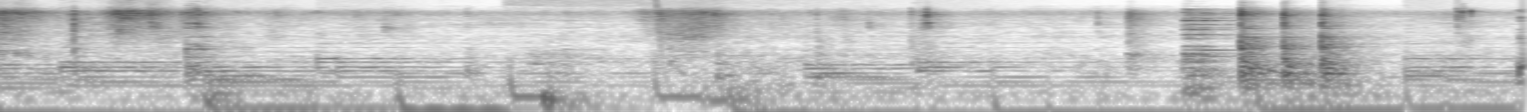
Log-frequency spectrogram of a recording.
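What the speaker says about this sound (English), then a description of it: "I'm going to stir well and then cover this to cook on low heat" A spoon clatters and scrapes in a pot while stirring Nigerian fried rice seasoned with curry and thyme, with a string of close clinks and knocks that grow quicker and sharper toward the end, and no talk.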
